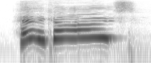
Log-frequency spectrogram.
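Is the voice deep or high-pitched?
high-pitched. The voice is high and squeaky. The speaker calls it wrong. "the high pitched, like Mickey Mouse"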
